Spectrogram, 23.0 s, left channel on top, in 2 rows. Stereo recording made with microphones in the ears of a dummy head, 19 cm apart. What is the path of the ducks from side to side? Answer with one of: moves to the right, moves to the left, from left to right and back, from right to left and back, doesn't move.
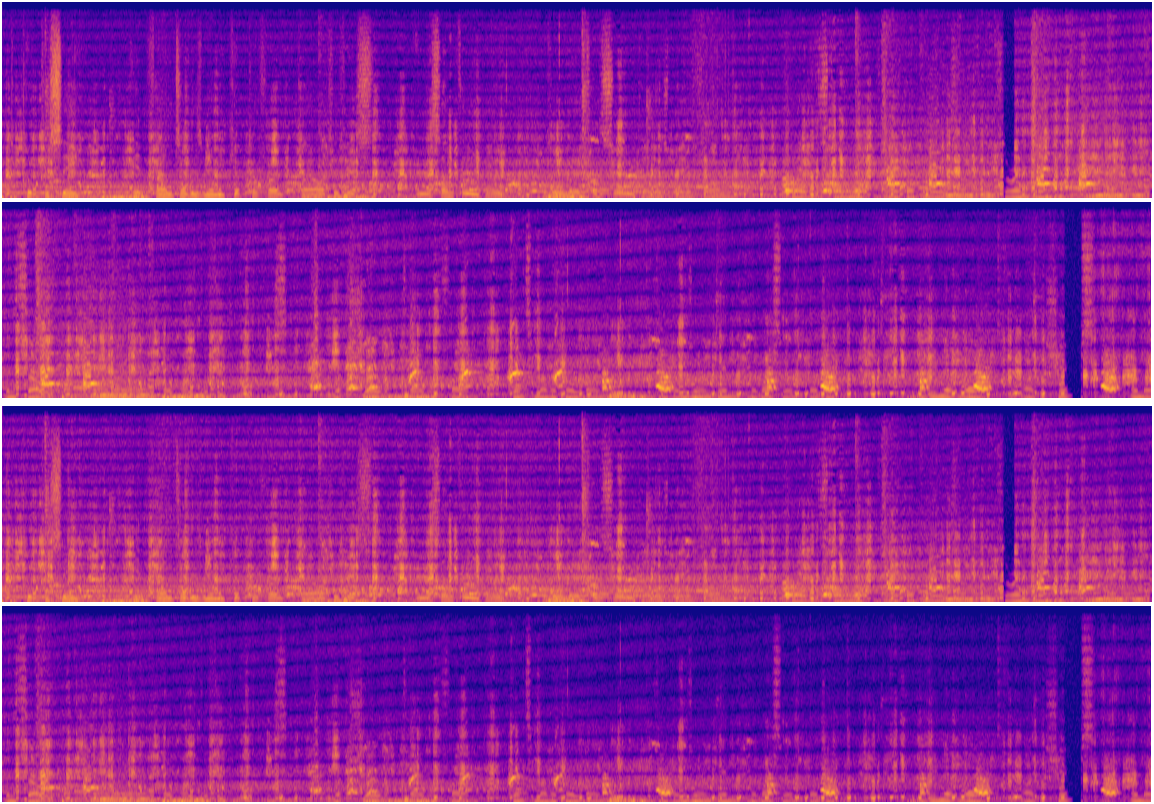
moves to the left.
